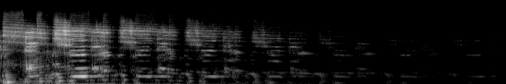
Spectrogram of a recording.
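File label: effects talk, Funky Vocals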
